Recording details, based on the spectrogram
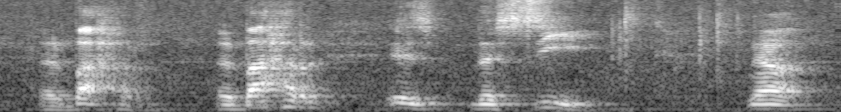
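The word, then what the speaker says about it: البحر: And for the sea and things related to the sea, the root is B, H, and R, al-bahr.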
